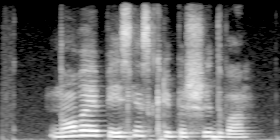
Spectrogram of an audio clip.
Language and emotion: Russian, neutral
